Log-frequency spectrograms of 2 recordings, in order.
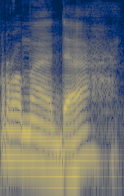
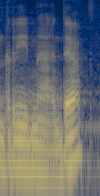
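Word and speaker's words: رمادة: Amur Ramadah ini dibaca dengan ra yang fathah, Ramadah bukan Rimadah, wa takhfifil mim, dan mim yang dibaca takhfif, tidak tasydid, bukan Ramadah tapi Ramadah.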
